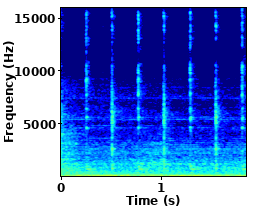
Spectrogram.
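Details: Fiat Doblo that would not restart after being parked: with battery reconnected and engine not running, steady relay clicks about four a second as the hazards flash constantly; body control module fault with corrupted EEPROM.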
